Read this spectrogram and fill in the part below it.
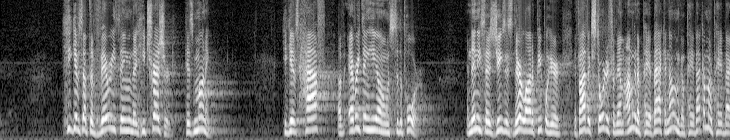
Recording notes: Recorded live at The Fellowship at Two Rivers on August 29, 2021.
